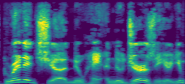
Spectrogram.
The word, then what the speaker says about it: Greenwich: by the way Jim Jim of it says Greenwich New New Jersey here you mean Greenwich Connecticut actually pronounced green witch it's spelled like grenage no no no please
